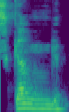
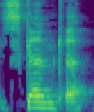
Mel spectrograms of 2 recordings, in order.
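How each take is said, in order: First: An ng sound comes before the k. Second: A plain n before the k, extra vowel. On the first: The speaker calls it right. "You say the ng before you say the K" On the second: The speaker calls it wrong. "That doesn't sound right"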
